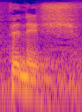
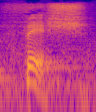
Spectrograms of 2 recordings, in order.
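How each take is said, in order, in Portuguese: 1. O som do N no meio é pronunciado claramente. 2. O som do N no meio é omitido. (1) "cuidado com esse N" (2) "geralmente o N só acaba saindo fish"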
